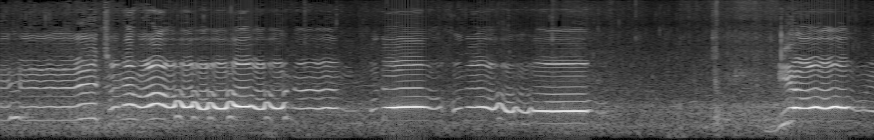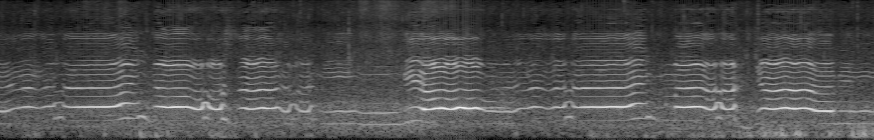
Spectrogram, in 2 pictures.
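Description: A man singing unaccompanied Persian classical avaz, his voice breaking into the rapid, yodel-like tahrir trills of the style in long phrases, with a pause of about two seconds near the middle.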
